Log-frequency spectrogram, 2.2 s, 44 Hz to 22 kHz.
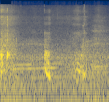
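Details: Asher, 8-day-old baby, hiccups, a few short abrupt voiced catches; he likes to feed fast and furious, so hiccups are common for him.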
